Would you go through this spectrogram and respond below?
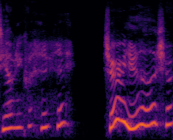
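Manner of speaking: very high, overly eager, acted-out tone. Retelling a man handing out Scientology pamphlets, imitating a smiling man. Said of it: "He was smiling".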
